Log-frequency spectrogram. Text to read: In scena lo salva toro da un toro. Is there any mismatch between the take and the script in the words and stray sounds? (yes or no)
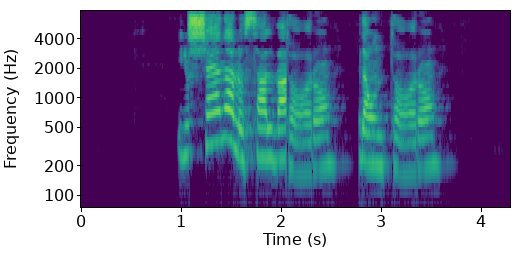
no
